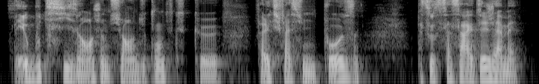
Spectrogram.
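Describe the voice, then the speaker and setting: In a very clean recording with a silent background, a man with a fairly low pitch and ordinary pitch variation talks at a very fast pace broken by long, frequent pauses. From Paris suburbs and Oise, France, Algerian family. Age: 50s. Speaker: dancer. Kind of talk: personal testimony.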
